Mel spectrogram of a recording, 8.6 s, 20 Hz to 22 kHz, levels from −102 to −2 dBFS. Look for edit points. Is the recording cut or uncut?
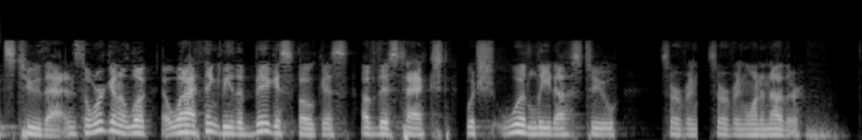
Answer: cut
